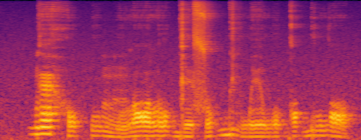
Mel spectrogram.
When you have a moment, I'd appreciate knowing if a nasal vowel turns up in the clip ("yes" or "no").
yes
